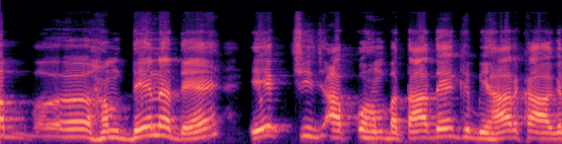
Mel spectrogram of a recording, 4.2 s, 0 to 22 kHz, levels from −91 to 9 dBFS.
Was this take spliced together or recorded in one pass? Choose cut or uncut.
uncut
